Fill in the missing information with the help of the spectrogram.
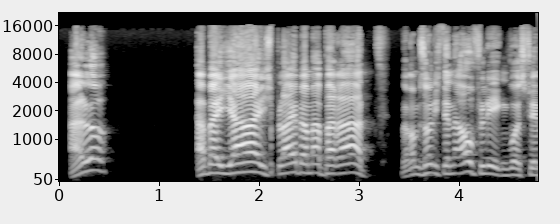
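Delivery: high and loud over a crackling line; shouting into the phone. Acted. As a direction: make yourself heard on a bad phone line. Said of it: "Ich schreie laut?".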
